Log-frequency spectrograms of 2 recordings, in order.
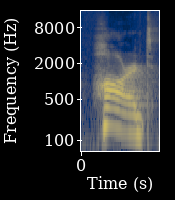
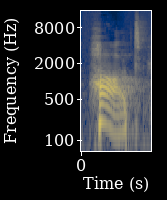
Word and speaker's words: hard: ficar ligado é que a gente pode pronunciar essa palavra como hard nesse caso se trata do inglês americano porque no inglês britânico a gente geralmente pronuncia Hot então a diferença é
